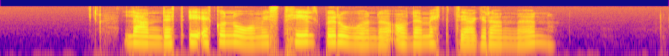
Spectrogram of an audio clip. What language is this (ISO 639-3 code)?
swe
